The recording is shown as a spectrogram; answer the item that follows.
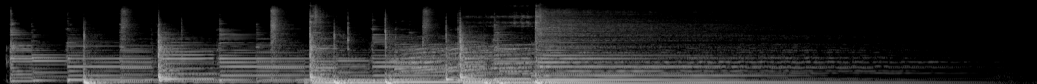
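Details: Plucked guitar chords ring out and fade away slowly, with no animal sounds heard.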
